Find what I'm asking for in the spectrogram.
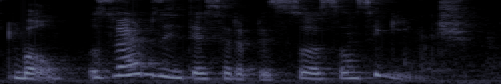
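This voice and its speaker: Gravelly-voiced woman teaching English. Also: medium pitch, very animated, brisk, dark tone. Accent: Brazilian Portuguese. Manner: patient explanations, frequent checking questions. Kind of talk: slide-based language lesson.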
